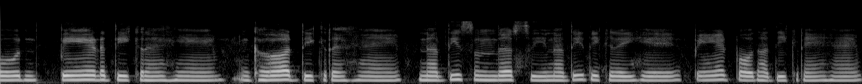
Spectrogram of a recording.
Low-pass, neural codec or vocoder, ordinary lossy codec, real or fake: none; codec, 16 kHz, 4 kbps, X-Codec, HuBERT features, trained on LibriSpeech; none; fake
